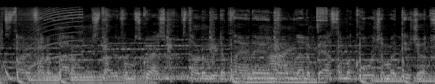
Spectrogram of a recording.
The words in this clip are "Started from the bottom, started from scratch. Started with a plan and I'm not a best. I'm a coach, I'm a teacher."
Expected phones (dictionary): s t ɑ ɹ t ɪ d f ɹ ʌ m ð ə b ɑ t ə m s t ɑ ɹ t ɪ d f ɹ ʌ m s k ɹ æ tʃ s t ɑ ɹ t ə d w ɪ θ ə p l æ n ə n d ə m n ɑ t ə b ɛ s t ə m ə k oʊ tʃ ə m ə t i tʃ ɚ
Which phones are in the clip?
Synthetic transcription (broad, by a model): s t ɑ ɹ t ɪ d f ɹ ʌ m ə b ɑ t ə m s t ɑ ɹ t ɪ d f ɹ ʌ m s k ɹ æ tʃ s t ɑ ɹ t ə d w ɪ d ə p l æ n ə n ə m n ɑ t ə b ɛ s ə m ə k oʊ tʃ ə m ə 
